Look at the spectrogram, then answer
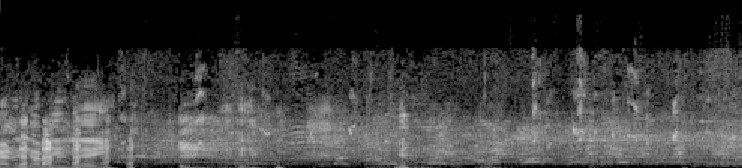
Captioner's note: laughter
